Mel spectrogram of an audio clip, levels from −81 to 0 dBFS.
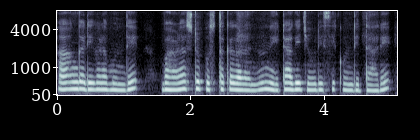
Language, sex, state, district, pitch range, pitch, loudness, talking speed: Kannada, female, Karnataka, Bidar, 220-240 Hz, 230 Hz, -15 LUFS, 70 wpm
